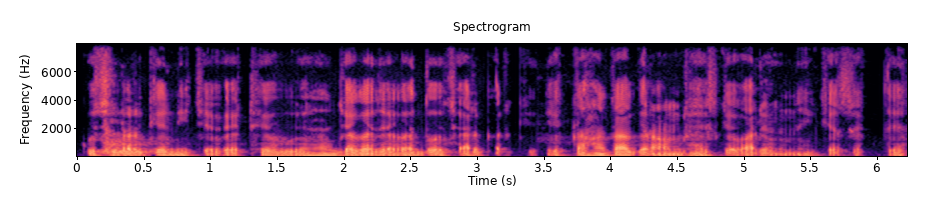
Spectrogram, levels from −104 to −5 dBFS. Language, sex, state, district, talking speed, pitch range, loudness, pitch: Hindi, male, Bihar, Saran, 210 wpm, 75-85 Hz, -28 LUFS, 85 Hz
